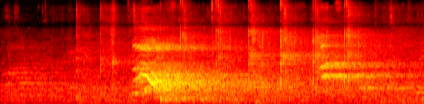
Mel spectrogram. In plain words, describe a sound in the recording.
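Shuttlecock hits from rackets pop sharply in a large echoing hall.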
